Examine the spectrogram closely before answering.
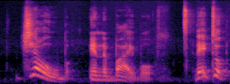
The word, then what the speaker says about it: Job: It's spelled J-O-B like Job, but it pronounced Job.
